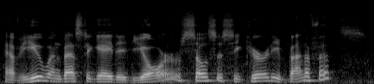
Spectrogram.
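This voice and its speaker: A man's voice: medium pitch, animated, moderate pace, darkish tone. A man announcing from a script as emcee of a radio-style show.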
